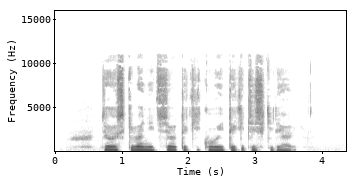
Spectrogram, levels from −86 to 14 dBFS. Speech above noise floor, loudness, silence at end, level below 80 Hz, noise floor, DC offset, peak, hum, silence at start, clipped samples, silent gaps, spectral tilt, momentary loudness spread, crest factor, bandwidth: 47 dB; -30 LUFS; 0.8 s; -78 dBFS; -76 dBFS; under 0.1%; -14 dBFS; none; 0.3 s; under 0.1%; none; -5.5 dB/octave; 12 LU; 18 dB; 11.5 kHz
